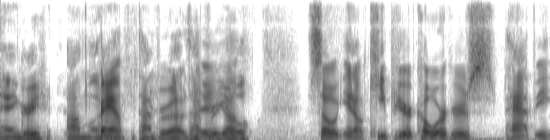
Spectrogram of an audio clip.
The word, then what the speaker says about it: Huel: meal, that is where Huel comes in. Huel, it's H-U-L-U, it's Huel is spelled H-U-E-L. It's fuel, but with an H, and it's today's sponsor of KFC Radio.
